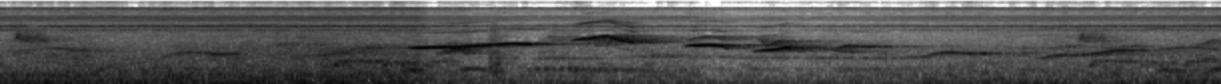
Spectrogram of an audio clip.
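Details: Song of a white-rumped shama, a quiet start leading into several loud clear whistles and rising-falling slurs in the middle, with faint chirps behind and a constant high hiss.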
